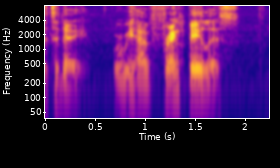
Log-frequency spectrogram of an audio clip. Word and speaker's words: Baylis: This leads us to today, where we have Frank Baylis, pronounced Bay, like the store or the body of water, and Liss, like lisp, but without the P and without a lisp.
